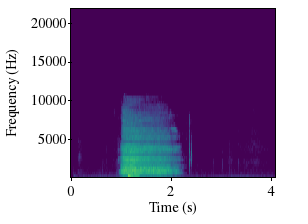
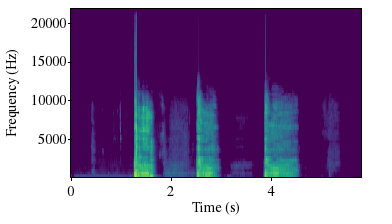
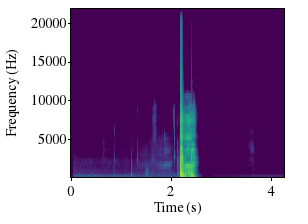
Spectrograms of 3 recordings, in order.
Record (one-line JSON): {"exhalation_length": "4.1 s", "exhalation_amplitude": 22766, "exhalation_signal_mean_std_ratio": 0.39, "three_cough_length": "5.8 s", "three_cough_amplitude": 32768, "three_cough_signal_mean_std_ratio": 0.33, "cough_length": "4.3 s", "cough_amplitude": 32768, "cough_signal_mean_std_ratio": 0.19, "survey_phase": "beta (2021-08-13 to 2022-03-07)", "age": "45-64", "gender": "Female", "wearing_mask": "No", "symptom_none": true, "smoker_status": "Ex-smoker", "respiratory_condition_asthma": false, "respiratory_condition_other": false, "recruitment_source": "REACT", "submission_delay": "2 days", "covid_test_result": "Negative", "covid_test_method": "RT-qPCR", "influenza_a_test_result": "Negative", "influenza_b_test_result": "Negative"}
